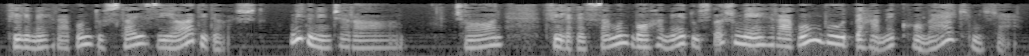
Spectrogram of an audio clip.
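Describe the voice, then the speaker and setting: A woman telling a story to children. She talks gently and keeps asking her young listeners questions. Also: sits low, expressive, husky. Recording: dull lo-fi recording.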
